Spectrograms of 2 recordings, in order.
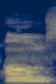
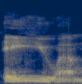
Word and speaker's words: Om: Now, there's two ways of saying it. There's OM, which is what we were doing, or there's AUM, which is all.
